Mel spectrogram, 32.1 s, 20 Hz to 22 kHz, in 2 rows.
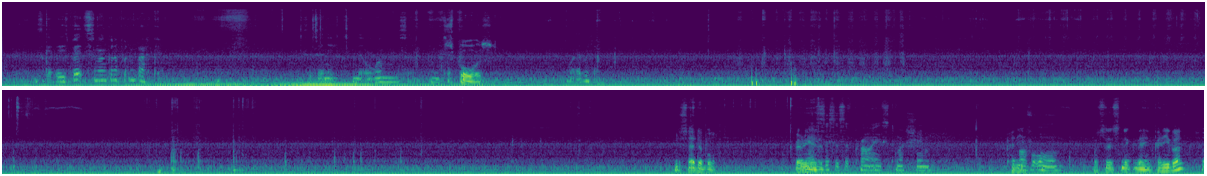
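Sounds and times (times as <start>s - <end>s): low machine hum: 0.0s - 32.0s
knife and brush scraping mushroom: 9.7s - 16.8s.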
